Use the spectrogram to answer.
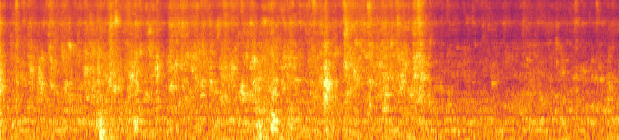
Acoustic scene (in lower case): restroom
